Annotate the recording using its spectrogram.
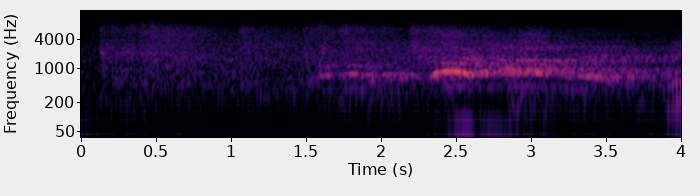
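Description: Inline hockey rink sound in a large hall: a few faint knocks of sticks and puck, and a high shouted voice calling out from about one and a half seconds in.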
